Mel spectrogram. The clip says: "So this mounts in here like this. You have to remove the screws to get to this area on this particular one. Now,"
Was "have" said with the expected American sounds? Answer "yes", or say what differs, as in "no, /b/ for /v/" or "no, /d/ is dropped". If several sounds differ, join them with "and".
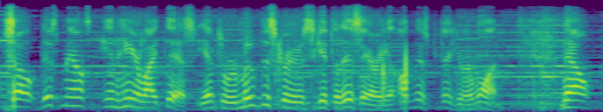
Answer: no, /f/ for /v/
